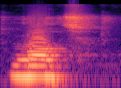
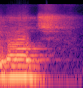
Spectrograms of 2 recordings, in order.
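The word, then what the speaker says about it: lodge: লিখলাম যেমন এল ও ডিজি ইটা হচ্ছে এটার উচ্চারণ হচ্ছে লজ এই যে লজ এখানে দেখতে পাচ্ছি এ এর উচ্চারণ আসলো পরে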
